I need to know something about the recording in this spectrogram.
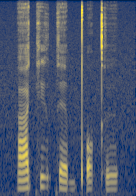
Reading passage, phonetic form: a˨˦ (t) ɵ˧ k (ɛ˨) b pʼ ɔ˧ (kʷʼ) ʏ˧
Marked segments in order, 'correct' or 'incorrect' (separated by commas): incorrect, correct, incorrect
